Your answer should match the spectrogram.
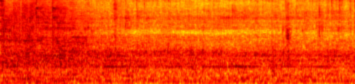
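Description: Steady low rumble with a light hiss of outdoor background noise, with no distinct events.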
